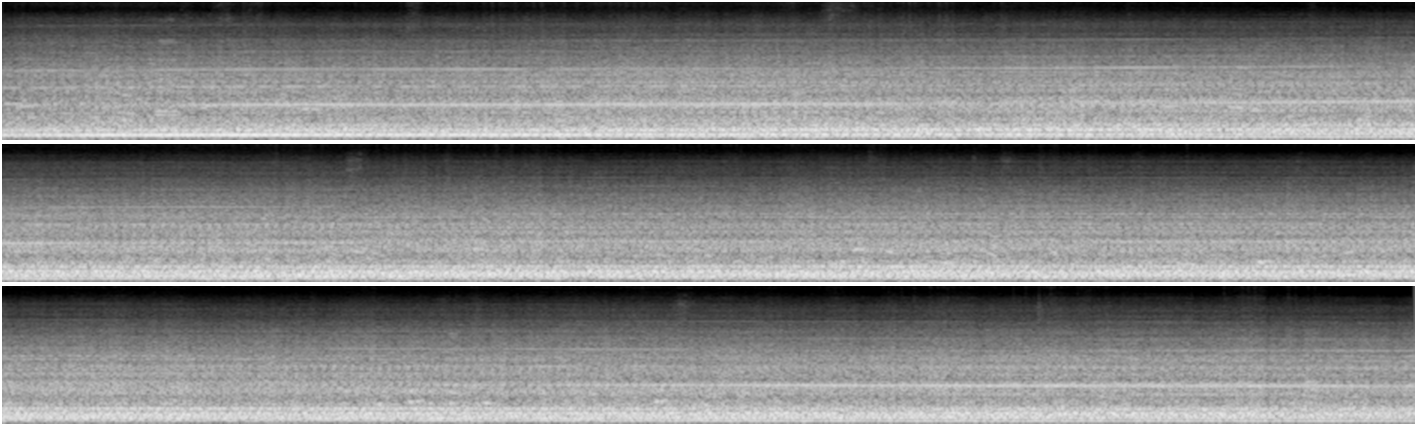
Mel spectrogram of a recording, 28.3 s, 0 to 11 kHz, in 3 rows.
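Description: Volvo B10M bus's mid-mounted six-cylinder diesel engine running at a steady pitch, heard from inside the passenger cabin as the bus travels.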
